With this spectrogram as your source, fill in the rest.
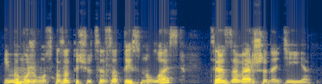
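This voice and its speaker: A woman's voice: low-pitched, expressive, normal speed, no room sound, highs cut off. A woman teacher giving a video grammar lesson, patiently asking and answering her own questions step by step. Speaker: primary school teacher.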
